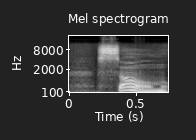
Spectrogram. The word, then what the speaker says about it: psalm: Psalm with a silent P from Greek.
